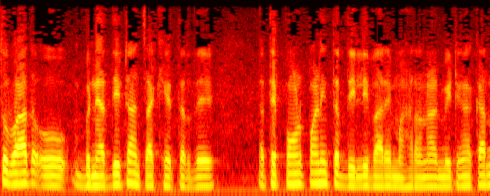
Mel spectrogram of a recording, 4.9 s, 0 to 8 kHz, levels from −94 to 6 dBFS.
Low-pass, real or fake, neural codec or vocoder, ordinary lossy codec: 7.2 kHz; real; none; none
